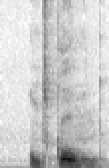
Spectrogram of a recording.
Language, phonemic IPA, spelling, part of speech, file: Dutch, /ˌɔntˈkoː.mə(n)/, ontkomen, verb, Nl-ontkomen.ogg
- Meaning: 1. to escape 2. past participle of ontkomen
